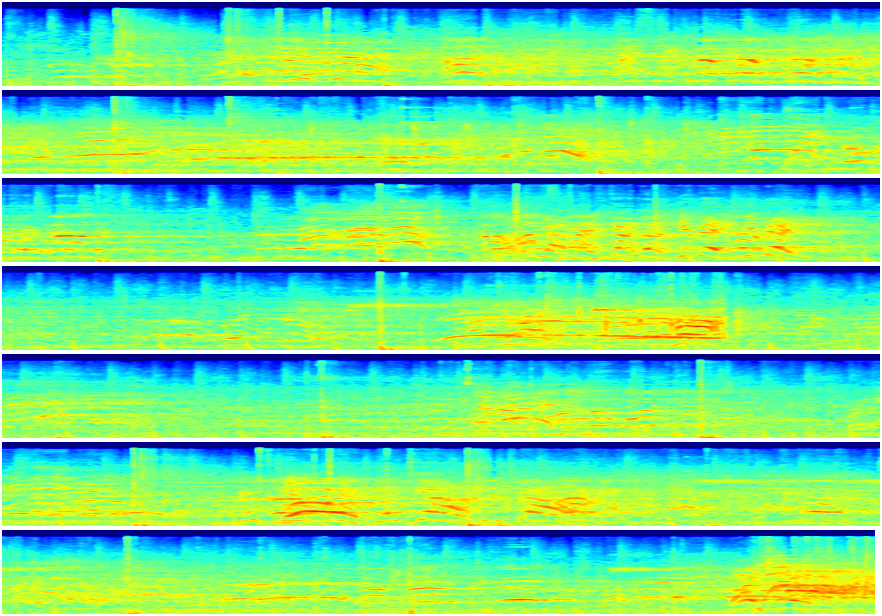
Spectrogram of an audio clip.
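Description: Girls' voices calling out and cheering in a large, echoing gym during volleyball play, with thumps of the ball. Background music with a steady low beat comes in about twelve seconds in.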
